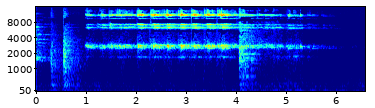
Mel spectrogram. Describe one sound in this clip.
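Sleigh bells jingle in a steady rhythm.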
